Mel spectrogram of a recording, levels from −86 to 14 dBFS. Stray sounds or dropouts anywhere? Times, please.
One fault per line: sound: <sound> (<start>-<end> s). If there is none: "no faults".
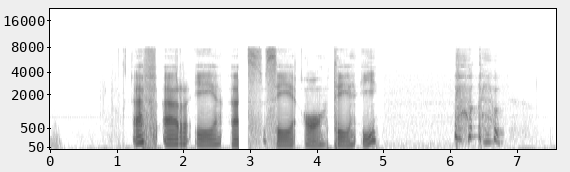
sound: dropout (2.8-3.0 s)
sound: cough (6.1-6.8 s)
